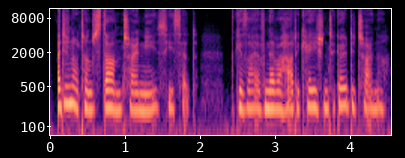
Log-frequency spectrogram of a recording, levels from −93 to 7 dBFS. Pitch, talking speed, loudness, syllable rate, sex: 210 Hz, 225 wpm, -19 LUFS, 6.9 syllables/s, female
